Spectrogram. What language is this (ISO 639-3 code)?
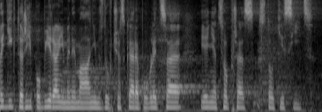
ces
